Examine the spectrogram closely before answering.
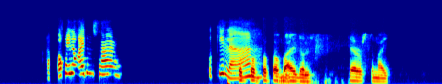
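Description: A young woman talks into a close microphone.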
